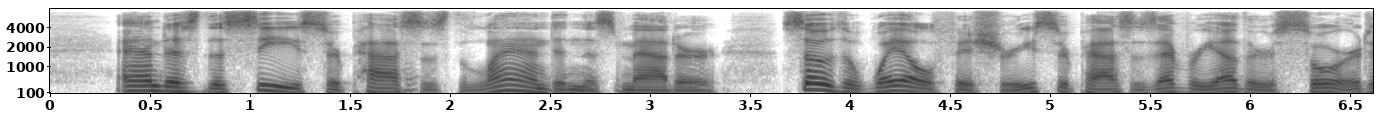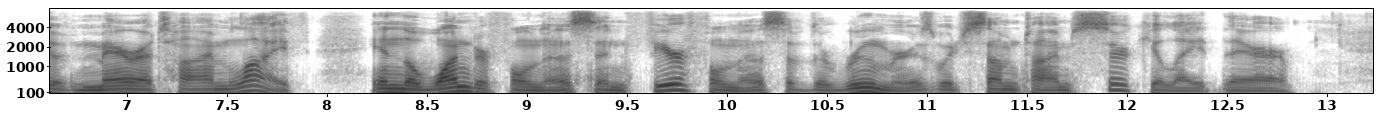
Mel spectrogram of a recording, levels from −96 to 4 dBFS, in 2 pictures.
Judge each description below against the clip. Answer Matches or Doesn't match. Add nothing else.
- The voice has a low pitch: Matches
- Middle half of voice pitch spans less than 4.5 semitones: Doesn't match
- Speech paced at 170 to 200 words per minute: Doesn't match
